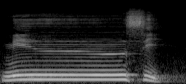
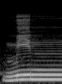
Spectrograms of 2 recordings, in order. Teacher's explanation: Hilangkan nunnya. Jangan tampakkan nunnya. Masuk ke huruf berikutnya. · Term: ikhfa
